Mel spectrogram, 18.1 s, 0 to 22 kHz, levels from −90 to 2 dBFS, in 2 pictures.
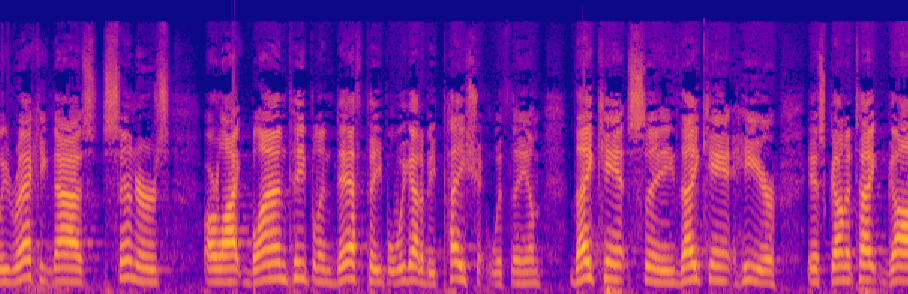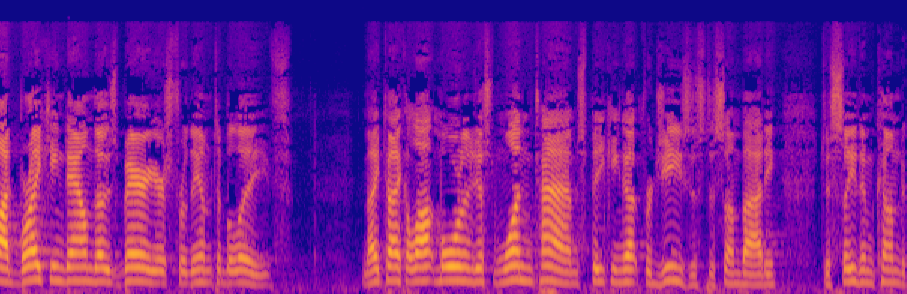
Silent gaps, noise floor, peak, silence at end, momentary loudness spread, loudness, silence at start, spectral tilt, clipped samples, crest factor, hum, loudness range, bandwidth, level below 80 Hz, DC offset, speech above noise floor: none; -58 dBFS; 0 dBFS; 0 s; 12 LU; -19 LUFS; 0 s; -3.5 dB/octave; under 0.1%; 20 dB; none; 5 LU; 16.5 kHz; -46 dBFS; under 0.1%; 38 dB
